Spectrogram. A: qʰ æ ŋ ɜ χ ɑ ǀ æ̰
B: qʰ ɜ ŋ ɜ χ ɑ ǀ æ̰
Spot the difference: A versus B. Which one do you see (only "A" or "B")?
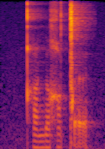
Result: A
